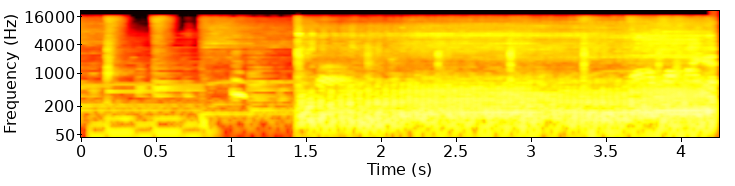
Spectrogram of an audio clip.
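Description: Background music with a beat, cut off abruptly about a second and a half in by a loud, steady low engine hum. A man's voice starts near the end.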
